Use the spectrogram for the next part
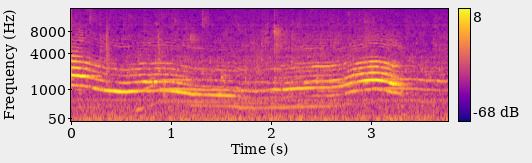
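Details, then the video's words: Domestic cat, female in heat, producing a continuous, wavering yowl that dips low in the middle and climbs to a louder arched cry near the end. "SOM de GATO no cio - Barulho de GATA no cio Gatos miando"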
